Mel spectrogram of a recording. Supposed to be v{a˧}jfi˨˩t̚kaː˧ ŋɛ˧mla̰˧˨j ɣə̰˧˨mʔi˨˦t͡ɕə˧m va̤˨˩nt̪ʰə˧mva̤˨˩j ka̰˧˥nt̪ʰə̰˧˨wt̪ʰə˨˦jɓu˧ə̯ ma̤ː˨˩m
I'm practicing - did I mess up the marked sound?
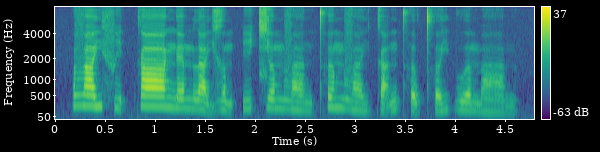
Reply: no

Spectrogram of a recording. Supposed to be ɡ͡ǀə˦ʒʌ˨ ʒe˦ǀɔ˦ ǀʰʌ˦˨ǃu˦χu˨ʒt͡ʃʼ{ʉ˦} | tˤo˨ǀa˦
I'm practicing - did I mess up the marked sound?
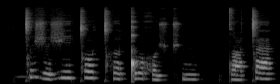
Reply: no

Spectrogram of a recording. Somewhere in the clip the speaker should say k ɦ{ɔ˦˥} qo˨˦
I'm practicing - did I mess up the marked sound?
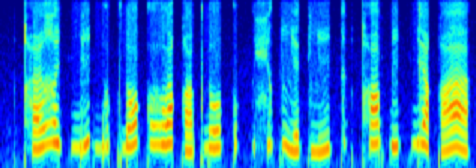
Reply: yes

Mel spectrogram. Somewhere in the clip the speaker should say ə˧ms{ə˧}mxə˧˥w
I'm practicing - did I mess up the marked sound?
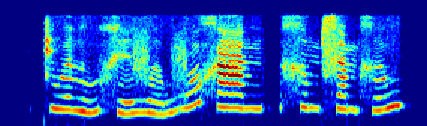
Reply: yes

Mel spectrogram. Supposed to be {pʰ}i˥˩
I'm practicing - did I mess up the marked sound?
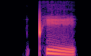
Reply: no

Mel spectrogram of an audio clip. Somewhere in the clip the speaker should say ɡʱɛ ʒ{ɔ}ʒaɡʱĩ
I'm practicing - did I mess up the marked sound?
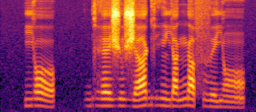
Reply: yes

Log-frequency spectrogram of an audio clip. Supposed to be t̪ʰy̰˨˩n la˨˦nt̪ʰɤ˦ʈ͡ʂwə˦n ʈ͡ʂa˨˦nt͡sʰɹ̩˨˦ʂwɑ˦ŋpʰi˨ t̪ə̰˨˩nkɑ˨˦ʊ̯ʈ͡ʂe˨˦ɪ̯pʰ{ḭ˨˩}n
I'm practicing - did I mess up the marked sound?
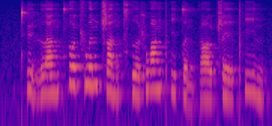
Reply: yes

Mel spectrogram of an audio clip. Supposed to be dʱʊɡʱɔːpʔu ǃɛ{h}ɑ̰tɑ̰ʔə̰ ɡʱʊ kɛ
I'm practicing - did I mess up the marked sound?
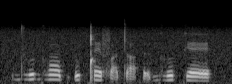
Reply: yes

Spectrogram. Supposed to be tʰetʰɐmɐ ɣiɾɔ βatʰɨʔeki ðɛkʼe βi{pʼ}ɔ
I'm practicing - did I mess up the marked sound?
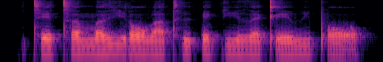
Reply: no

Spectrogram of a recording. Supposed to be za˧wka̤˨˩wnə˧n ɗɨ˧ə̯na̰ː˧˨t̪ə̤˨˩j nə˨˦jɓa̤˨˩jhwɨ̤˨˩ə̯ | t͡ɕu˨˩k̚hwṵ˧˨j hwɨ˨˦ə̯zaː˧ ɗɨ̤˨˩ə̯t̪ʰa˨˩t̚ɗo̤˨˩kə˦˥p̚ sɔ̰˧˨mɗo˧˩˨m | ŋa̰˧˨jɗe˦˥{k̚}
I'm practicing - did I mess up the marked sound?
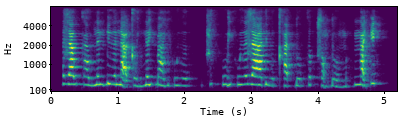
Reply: yes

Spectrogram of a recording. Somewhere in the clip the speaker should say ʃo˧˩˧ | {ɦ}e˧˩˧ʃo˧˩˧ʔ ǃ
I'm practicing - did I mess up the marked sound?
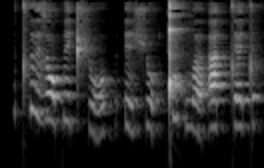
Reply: yes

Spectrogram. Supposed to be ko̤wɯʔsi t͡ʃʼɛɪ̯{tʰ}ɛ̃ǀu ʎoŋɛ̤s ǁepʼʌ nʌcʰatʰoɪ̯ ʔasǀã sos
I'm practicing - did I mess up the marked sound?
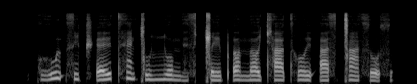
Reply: no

